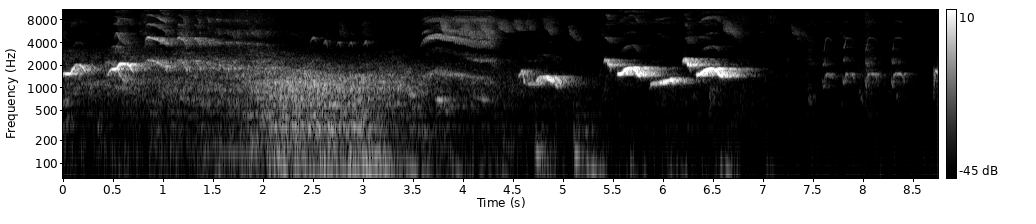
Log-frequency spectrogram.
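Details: Caged Chinese hwamei, large-bodied with a spread tail, gives loud fluty whistled phrases and short slurred notes after a harsh noisy stretch, then quieter clipped chips near the end.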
